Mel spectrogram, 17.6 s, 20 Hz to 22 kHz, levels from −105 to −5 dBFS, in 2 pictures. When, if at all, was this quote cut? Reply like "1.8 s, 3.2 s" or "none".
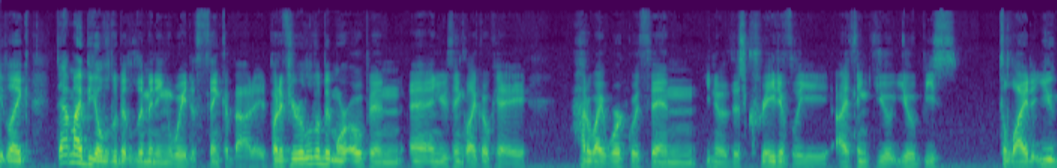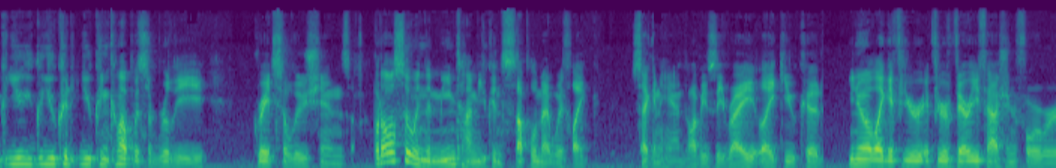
none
